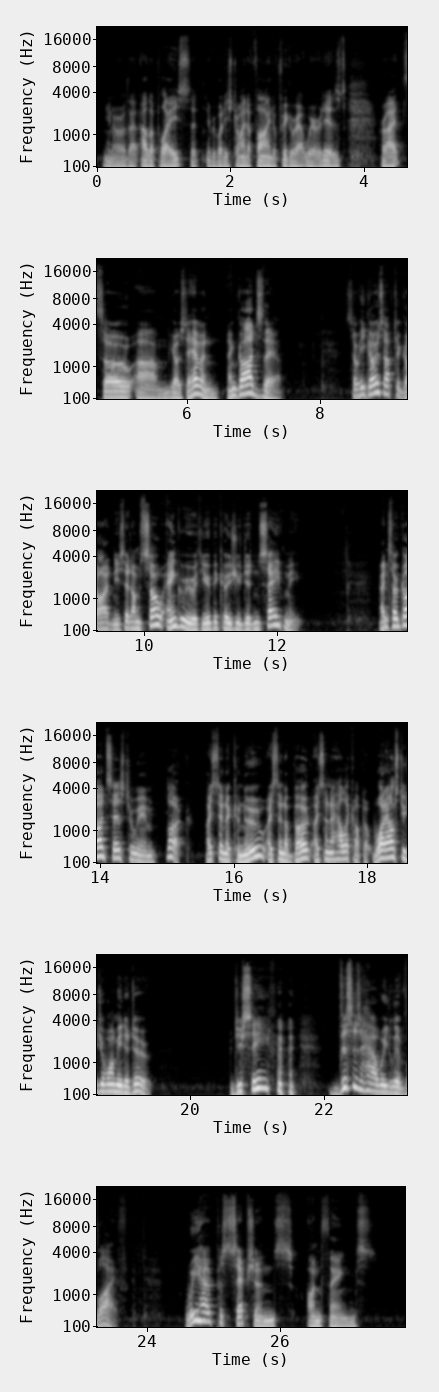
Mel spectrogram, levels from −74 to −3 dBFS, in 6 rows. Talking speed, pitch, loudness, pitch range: 185 wpm, 130 Hz, -19 LUFS, 110-165 Hz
